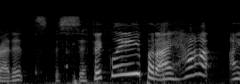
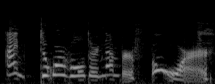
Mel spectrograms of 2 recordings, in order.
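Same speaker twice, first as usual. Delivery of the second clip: put-on much higher, slow, laughing kid's voice; proud little kid; slower than usual. Retelling the TikTok kid's play role, high slow laughing voice. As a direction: squeak it out like a proud toddler.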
